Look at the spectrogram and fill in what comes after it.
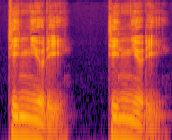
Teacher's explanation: for 뒷유리, 시옷 받침 changes to a 니은 sound, and 니은 is added to 유. Also, the vowel we weakens, so it sounds like e.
